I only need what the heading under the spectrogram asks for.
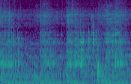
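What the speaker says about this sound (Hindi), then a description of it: "बादाम, इनको हम थोड़ा सा भून लेंगे" Almonds are stirred in a pan over low heat during light roasting, with faint scraping and soft clinks of a utensil against the pan, quiet and close, with no talking.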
